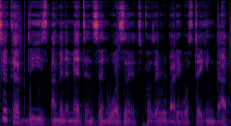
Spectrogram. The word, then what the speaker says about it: Senwosret: The Nswt of this period are Amenemhet or Amenemat the First, Sinasret the First, or Senwosret the First, because that's the original way of pronouncing the word.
